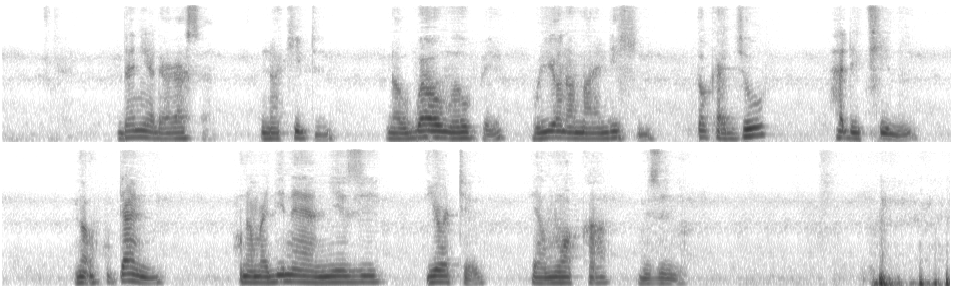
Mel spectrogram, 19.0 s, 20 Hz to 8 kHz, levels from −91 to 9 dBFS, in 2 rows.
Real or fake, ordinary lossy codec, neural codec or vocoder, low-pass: fake; MP3, 64 kbps; codec, 16 kHz, 1.1 kbps, Voila-Tokenizer; 7.2 kHz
